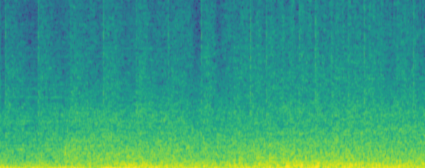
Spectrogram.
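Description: Wind buffeting the microphone over the steady wash of surf on the beach.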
